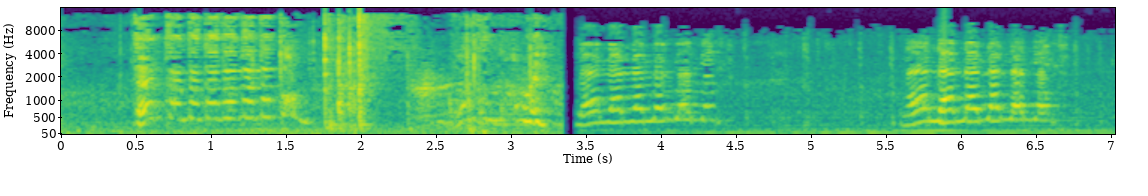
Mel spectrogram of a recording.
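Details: Pet cat meowing indoors: drawn-out, wavering meows with a rise and fall, one after a pause and another a couple of seconds later, mixed with human talk and knocking.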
